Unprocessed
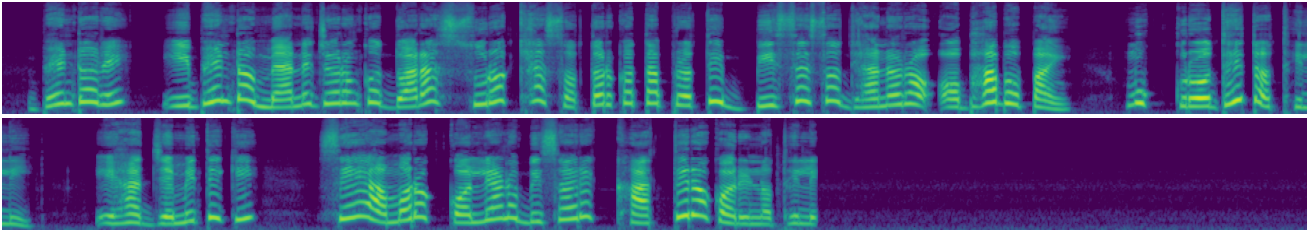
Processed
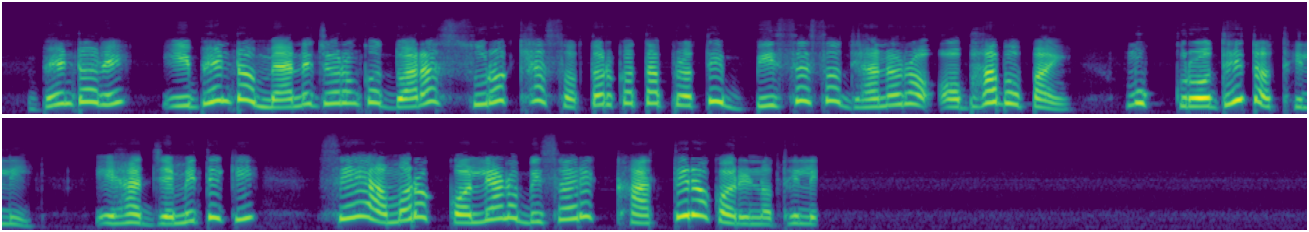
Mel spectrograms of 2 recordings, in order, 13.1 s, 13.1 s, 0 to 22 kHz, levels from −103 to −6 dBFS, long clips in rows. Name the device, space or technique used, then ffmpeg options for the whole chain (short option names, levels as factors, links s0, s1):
kitchen radio: -filter_complex "[0:a]asettb=1/sr,asplit=3[s0][s1][s2];[s0]atrim=end=8.654[s3];[s1]atrim=start=8.65:end=9.19,asetpts=PTS-STARTPTS,afade=t=in:d=0.004:c=qsin,afade=t=out:st=0.536:d=0.004:c=qsin,equalizer=f=1400:t=o:w=0.77:g=4.5[s4];[s2]atrim=start=9.186[s5];[s3][s4]acrossfade=d=0.004:c1=hsin:c2=qsin[s6];[s6][s5]acrossfade=d=0.004:c1=qsin:c2=hsin,highpass=170,equalizer=f=190:t=q:w=4:g=-7,equalizer=f=560:t=q:w=4:g=7,equalizer=f=1100:t=q:w=4:g=-9,equalizer=f=2300:t=q:w=4:g=10,lowpass=f=3900:w=0.5412,lowpass=f=3900:w=1.3066"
